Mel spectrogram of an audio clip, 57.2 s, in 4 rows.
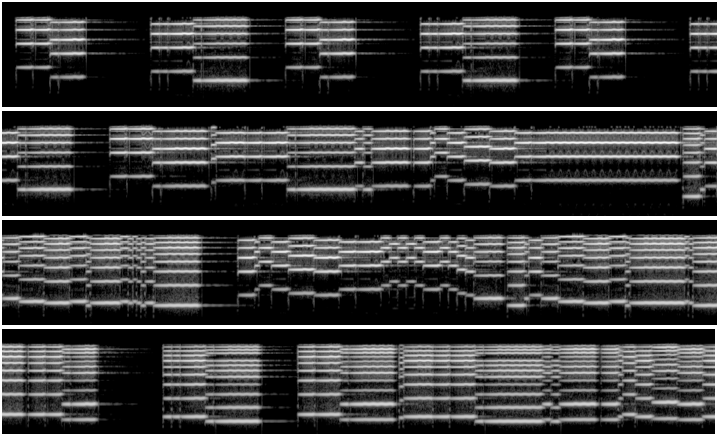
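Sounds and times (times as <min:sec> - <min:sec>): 
violin: 0:00.3 - 0:02.1, 0:03.0 - 0:05.1, 0:05.7 - 0:07.3, 0:08.4 - 0:10.5, 0:11.1 - 0:12.7, 0:13.8 - 0:15.9, 0:16.5 - 0:45.2, 0:46.1 - 0:57.1.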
